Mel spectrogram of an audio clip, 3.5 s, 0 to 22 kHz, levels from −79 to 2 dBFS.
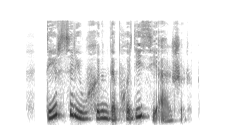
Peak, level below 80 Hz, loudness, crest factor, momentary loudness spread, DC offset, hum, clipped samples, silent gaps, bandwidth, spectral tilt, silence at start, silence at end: -8 dBFS; -68 dBFS; -23 LUFS; 16 dB; 11 LU; under 0.1%; none; under 0.1%; none; 11.5 kHz; -4.5 dB/octave; 0.7 s; 0.7 s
